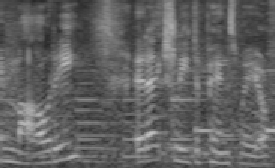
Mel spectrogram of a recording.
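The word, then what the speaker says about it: Māori: right Mal um that is a really good pronunciation um we say Mali it actually depends where you're from like what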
